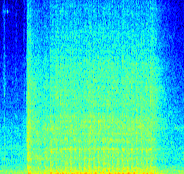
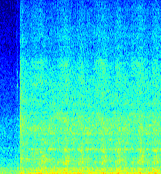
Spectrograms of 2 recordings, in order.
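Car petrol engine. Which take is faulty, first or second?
first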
